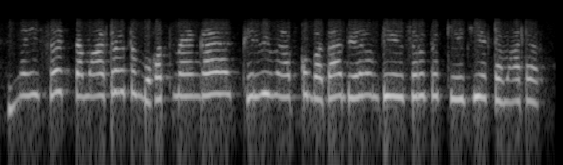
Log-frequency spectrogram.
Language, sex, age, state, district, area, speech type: Urdu, male, 30-45, Uttar Pradesh, Gautam Buddha Nagar, rural, conversation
